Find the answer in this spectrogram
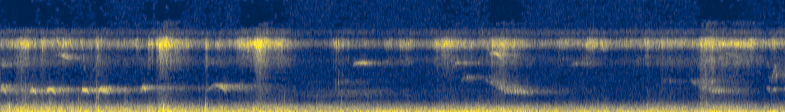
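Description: Near-silent woodland with faint wild bird calls: a quick run of short notes, then a single falling call about five seconds in and another near the end.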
